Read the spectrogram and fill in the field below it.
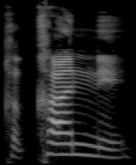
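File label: "qaqan" ergative, Archi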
